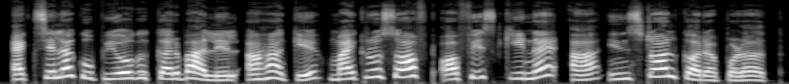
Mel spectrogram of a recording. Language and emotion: Maithili, neutral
